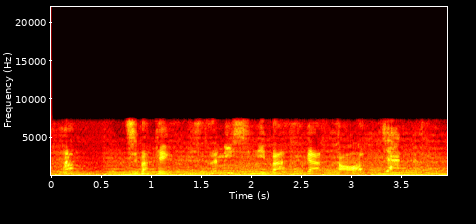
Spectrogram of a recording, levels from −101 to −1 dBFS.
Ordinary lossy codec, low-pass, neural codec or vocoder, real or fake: none; 7.2 kHz; codec, 16 kHz, 16 kbps, FunCodec, trained on Chinese and English, 50 frames a second; fake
